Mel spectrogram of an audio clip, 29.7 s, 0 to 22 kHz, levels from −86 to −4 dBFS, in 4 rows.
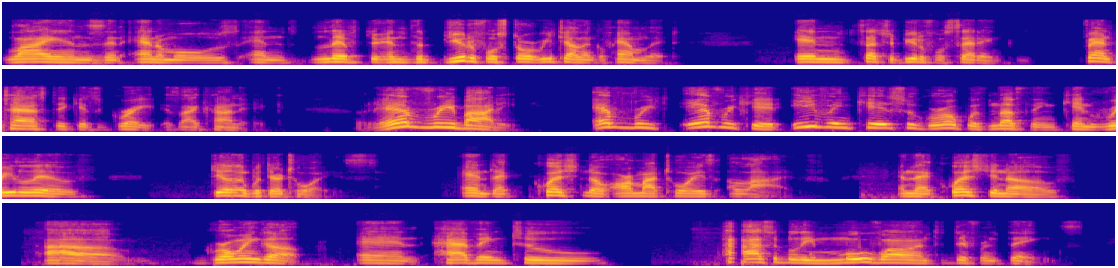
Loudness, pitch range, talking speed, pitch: -19 LUFS, 130-160 Hz, 125 wpm, 145 Hz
